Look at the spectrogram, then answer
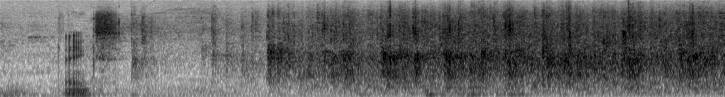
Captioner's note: applause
